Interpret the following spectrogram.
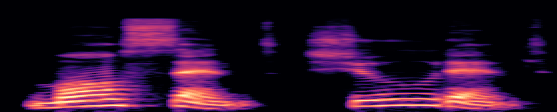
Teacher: Hay una E que se pronuncia, pero no se escribe.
